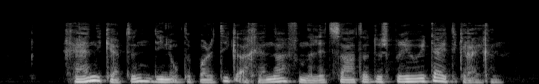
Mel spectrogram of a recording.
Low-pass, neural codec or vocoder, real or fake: 7.2 kHz; none; real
